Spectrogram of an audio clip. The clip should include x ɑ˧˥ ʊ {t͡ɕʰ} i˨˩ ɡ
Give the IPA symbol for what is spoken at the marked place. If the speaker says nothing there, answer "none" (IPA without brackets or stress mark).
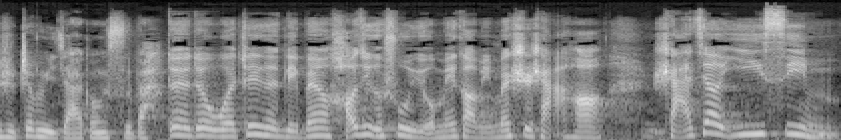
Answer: t͡ɕ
